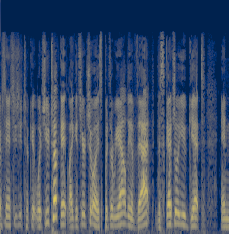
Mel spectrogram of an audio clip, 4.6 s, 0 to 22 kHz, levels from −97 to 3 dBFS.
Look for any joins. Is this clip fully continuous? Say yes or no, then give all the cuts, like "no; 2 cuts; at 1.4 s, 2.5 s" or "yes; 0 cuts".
no; 2 cuts; at 2.2 s, 3.1 s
